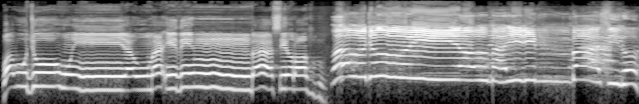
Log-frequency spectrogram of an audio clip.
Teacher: اور با الف زر با الف مدہ ایک الف کھینچنا ہے، سین کے زیر سیٹی کے ساتھ ادا کریں گے، حرکتیں نہیں کھینچیں گے، را پر زبر حرکتیں نہیں کھینچیں گے مگر را کو موٹا کریں گے، را پر زبر آ گیا۔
